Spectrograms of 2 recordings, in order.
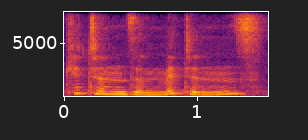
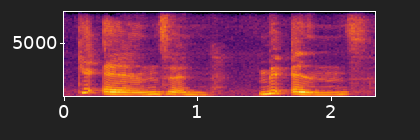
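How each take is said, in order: First: The t sounds in the words are clearly pronounced. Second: The t sounds in the words are swallowed. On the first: The speaker calls it right. "instead of" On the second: The speaker calls it wrong. "Enough of the"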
